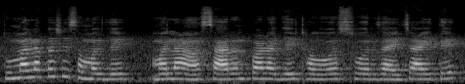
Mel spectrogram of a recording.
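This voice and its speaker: Woman reading a scared guy, hesitant anxious questions, high voice. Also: steady tone, a little slow, fairly bright tone, a little hiss or hum. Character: nervous man, a driver caught in a trap. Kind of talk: storybook reading.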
